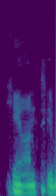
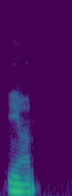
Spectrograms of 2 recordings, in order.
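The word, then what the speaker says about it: Keaontay: Not Keontae, but Keontae.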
